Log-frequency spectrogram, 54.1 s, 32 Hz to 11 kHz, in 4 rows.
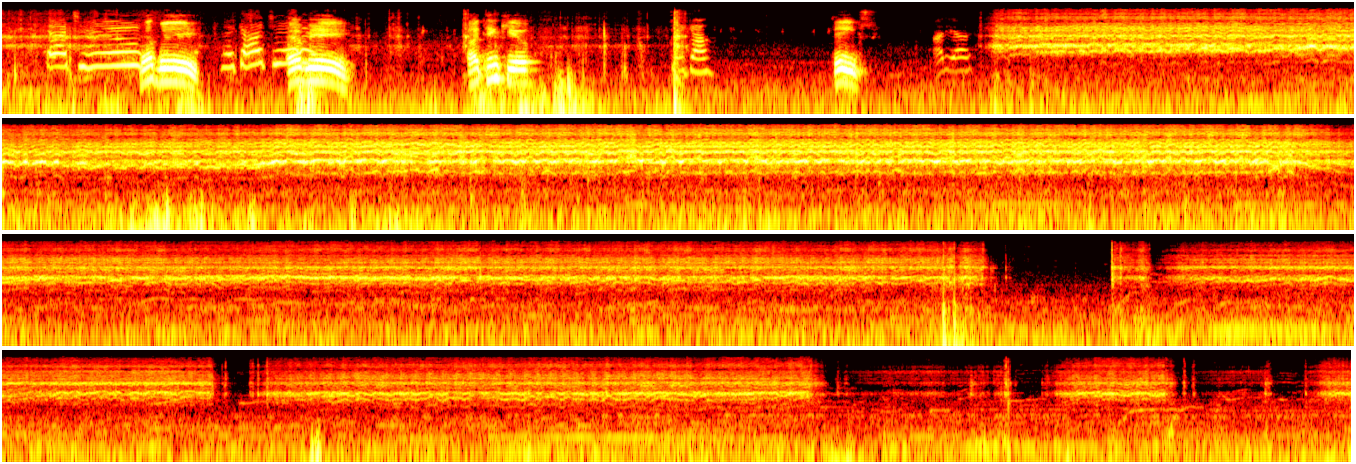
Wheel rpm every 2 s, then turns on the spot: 20, 0, 0, 0, 0, 90, 110, 120, 150, 160, 160, 160, 160, 110, 70, 70, 70, 70, 30, 30, 70, 50, 70, 70, 30, 20, 20.
48-50 52-54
